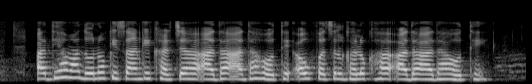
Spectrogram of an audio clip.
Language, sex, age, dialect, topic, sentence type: Chhattisgarhi, female, 46-50, Central, agriculture, statement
